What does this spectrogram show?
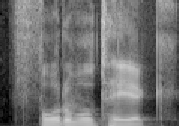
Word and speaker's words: photovoltaic: oil yeah and PV systems how do you pronounce that again photo will take photovoltaic it makes me want to say prophylactic your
